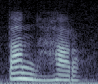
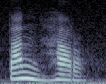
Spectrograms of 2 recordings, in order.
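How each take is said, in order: No difference in how they are said.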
